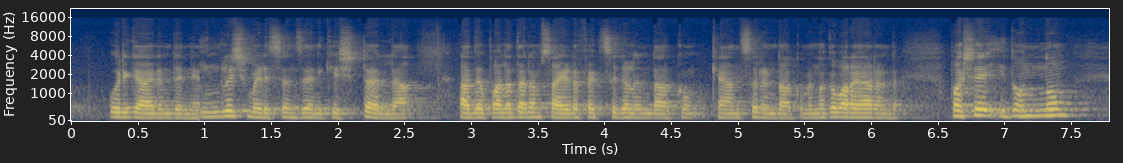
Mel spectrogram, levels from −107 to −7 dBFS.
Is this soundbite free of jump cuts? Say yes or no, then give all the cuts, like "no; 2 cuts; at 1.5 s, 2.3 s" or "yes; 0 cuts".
no; 1 cut; at 0.9 s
